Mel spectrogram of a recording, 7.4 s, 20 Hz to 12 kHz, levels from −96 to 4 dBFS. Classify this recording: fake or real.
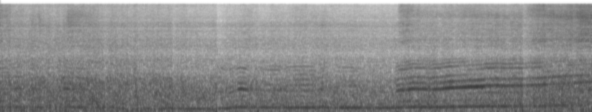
real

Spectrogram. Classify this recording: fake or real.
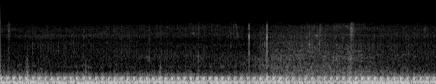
real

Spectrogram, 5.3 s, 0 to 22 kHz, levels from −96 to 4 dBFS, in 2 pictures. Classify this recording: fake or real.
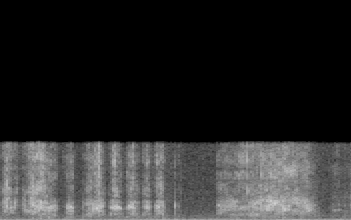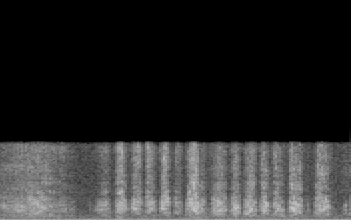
real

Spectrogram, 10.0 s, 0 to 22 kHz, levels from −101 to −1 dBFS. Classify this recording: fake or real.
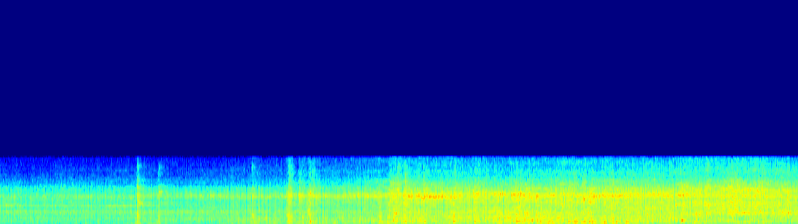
fake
